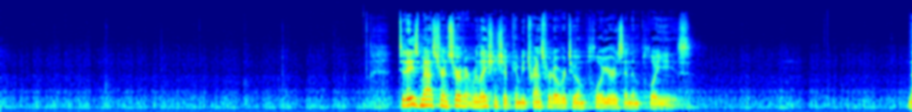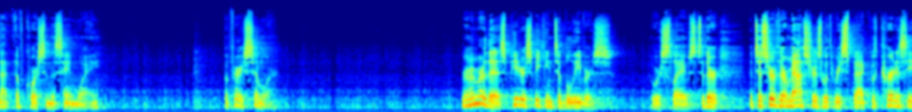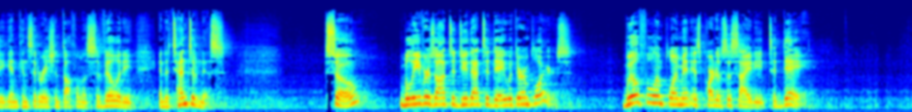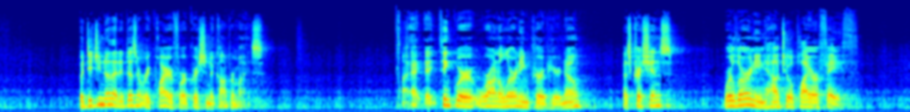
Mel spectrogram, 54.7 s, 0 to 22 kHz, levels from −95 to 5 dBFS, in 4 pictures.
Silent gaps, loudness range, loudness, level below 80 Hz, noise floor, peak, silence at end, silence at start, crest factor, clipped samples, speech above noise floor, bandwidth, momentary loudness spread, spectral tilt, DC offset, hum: none; 14 LU; -24 LUFS; -72 dBFS; -62 dBFS; -2 dBFS; 0.9 s; 5.65 s; 24 dB; under 0.1%; 38 dB; 16 kHz; 14 LU; -4.5 dB/octave; under 0.1%; none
